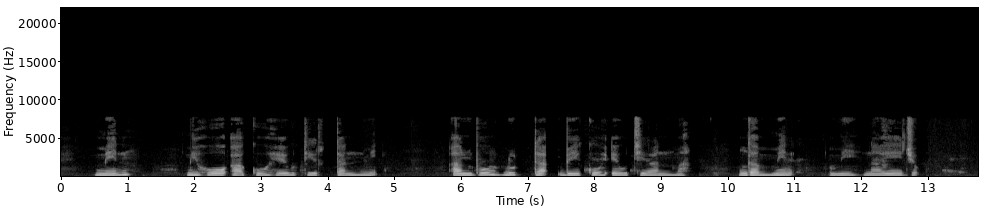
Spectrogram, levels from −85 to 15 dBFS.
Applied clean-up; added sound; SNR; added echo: none; none; none; none.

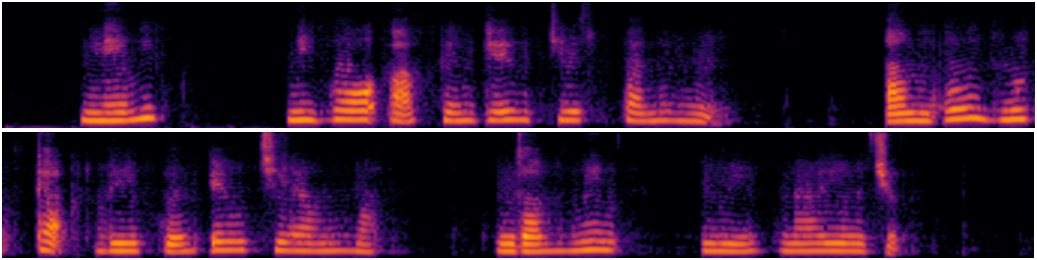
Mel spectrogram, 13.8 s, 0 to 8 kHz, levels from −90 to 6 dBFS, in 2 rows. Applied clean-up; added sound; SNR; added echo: neural mask model DeepFilterNet 3.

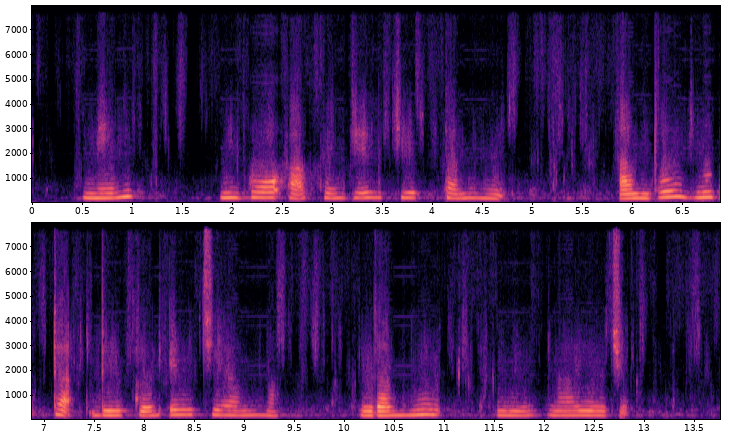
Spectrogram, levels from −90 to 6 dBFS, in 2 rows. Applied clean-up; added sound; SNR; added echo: neural separator model SepFormer DNS4.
